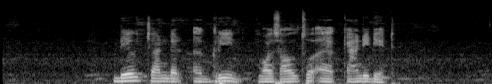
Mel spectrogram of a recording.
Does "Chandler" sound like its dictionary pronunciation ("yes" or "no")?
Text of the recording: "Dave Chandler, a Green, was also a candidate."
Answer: no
